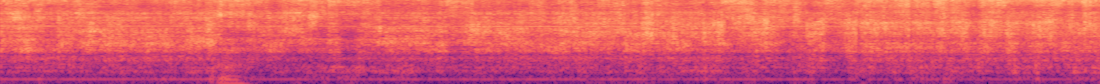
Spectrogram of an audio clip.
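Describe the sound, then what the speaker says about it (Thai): A high-pressure water pump with a needle nozzle blasts caked dirt off a rice harvester, giving a steady, loud hissing spray that runs unbroken throughout with a constant motor hum beneath it. "ตอนนี้ต้องเอาปั๊บน้ำแรงที่เป็นแบบ หัวเข็มเลยครับยิ่งเจาะเลย"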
